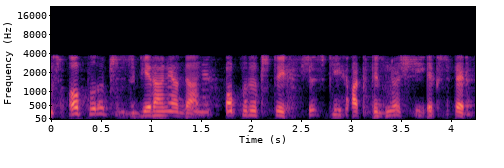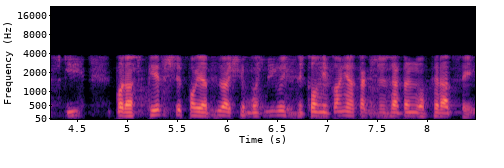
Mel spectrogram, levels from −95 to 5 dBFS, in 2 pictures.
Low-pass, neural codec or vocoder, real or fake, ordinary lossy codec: 3.6 kHz; codec, 44.1 kHz, 1.7 kbps, Pupu-Codec; fake; none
